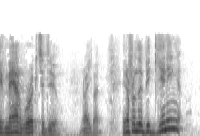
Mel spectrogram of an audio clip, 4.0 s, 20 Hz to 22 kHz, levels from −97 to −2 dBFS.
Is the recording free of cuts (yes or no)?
no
